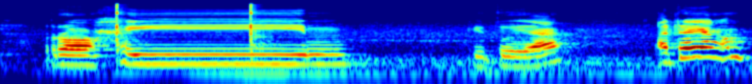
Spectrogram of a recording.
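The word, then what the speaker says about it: رحيم: Kemudian sehingga bacanya bukan rohimi tapi rohim, him.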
